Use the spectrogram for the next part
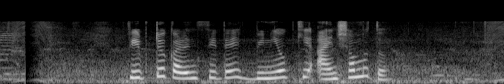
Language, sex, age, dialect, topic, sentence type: Bengali, female, 18-24, Rajbangshi, banking, question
